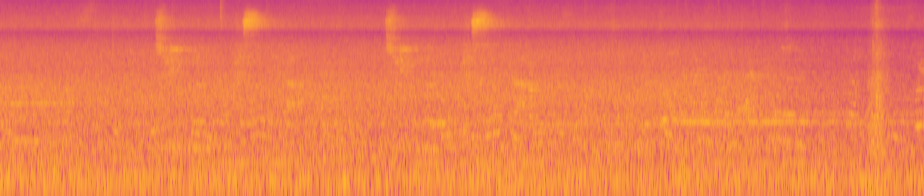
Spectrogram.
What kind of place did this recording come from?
subway train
